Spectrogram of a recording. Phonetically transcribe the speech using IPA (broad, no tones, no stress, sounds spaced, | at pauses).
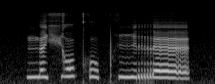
ŋ ɛ ç ɔ kʰ o pʰ i r ɛ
